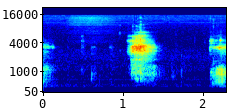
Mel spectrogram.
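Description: A single short vocal sound from a person, about a second in, between stretches of silence.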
